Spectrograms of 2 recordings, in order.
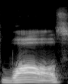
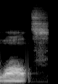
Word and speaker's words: Walz: uh that Tim Walls it's Walls w a wz not W TZ not Waltz uh that uh Tim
